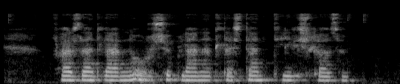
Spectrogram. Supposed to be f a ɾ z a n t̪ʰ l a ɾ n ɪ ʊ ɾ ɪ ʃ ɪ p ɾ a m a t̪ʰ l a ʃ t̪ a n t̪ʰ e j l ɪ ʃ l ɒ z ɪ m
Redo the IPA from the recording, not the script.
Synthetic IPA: f a ɾ z a n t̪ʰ l a ɾ n ɪ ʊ ɾ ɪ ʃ ɪ p l a n a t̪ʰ l a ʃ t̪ a n t̪ʰ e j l ɪ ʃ l ɒ z ɪ m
